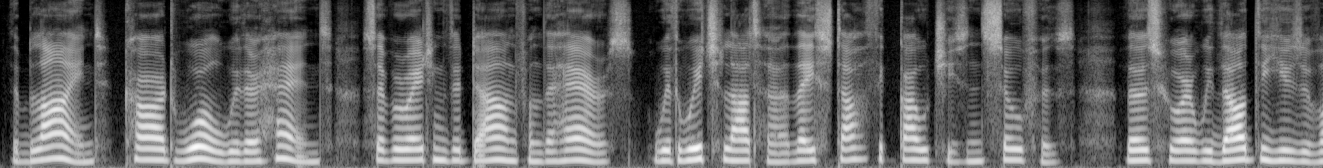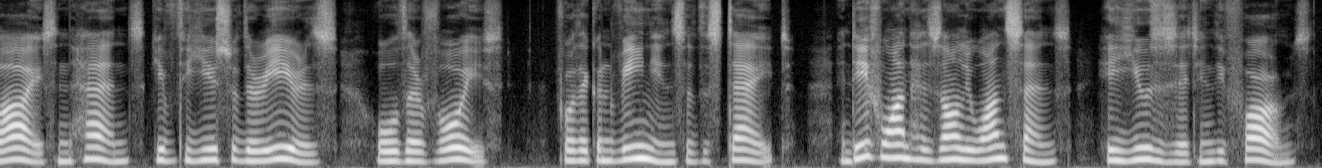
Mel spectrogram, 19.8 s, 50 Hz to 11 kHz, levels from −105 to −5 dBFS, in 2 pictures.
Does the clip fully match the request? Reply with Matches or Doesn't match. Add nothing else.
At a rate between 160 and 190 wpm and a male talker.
Doesn't match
